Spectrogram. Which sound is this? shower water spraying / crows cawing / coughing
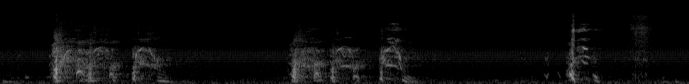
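coughing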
